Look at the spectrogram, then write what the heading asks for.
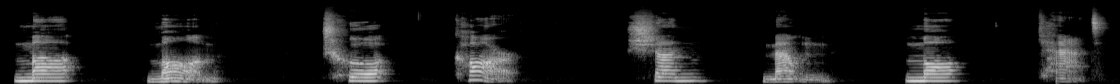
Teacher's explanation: you start on the fifth line and end on the fifth line meaning you have a high and constant tone it's like holding a note on a piano or holding your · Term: first tone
